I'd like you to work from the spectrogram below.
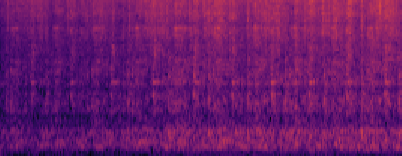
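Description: A sewing machine running steadily while stitching fabric set to tight tension for gathering, a continuous close mechanical hum and rapid needle chatter with no talking.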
